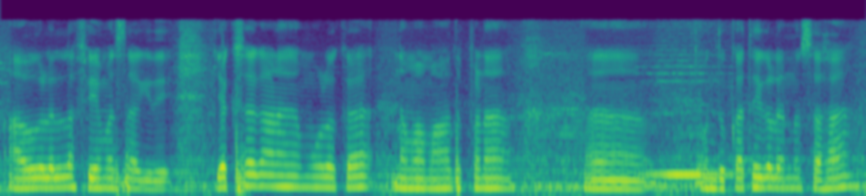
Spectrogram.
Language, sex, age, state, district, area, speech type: Kannada, male, 18-30, Karnataka, Chamarajanagar, urban, spontaneous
